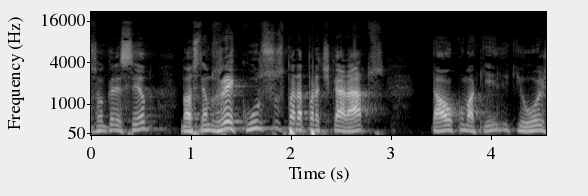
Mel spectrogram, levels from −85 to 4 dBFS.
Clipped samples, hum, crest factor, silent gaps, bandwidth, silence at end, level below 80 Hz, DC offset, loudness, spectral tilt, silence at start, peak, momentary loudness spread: under 0.1%; none; 18 dB; none; 16 kHz; 0 s; -38 dBFS; under 0.1%; -24 LUFS; -5.5 dB/octave; 0 s; -6 dBFS; 11 LU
